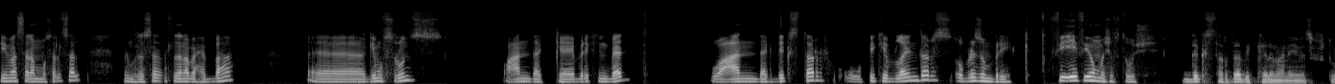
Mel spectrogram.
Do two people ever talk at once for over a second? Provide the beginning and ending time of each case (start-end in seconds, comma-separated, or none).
none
